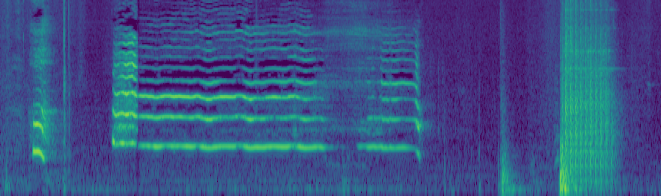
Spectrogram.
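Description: A boy wailing: a short cry, then one long high wail held for about four seconds with a brief catch near the end. A loud, rough burst of noise follows near the end.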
